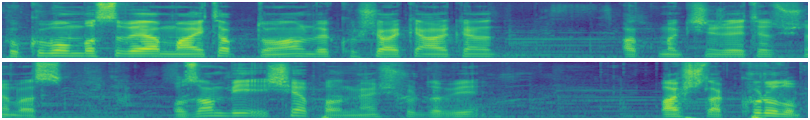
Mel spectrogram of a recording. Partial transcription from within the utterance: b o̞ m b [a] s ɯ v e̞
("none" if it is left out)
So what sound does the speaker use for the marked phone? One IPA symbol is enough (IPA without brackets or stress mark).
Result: a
